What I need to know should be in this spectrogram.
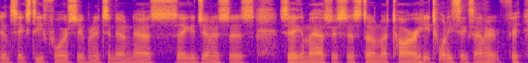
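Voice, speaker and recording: A middle-aged man giving a casual, unscripted channel update as host, in a rambling, halting way with frequent repetition. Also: lowish voice, vocal fry. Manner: rambling, halting, repeats himself. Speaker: channel host and retro game store owner.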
